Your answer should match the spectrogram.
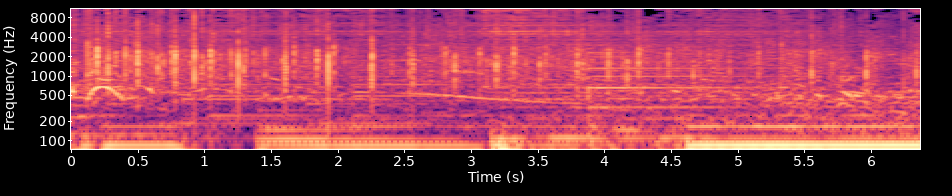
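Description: A live band plays on after a sung performance, with held low keyboard notes and guitar. The low notes swell about two-thirds of the way in, under scattered clapping from the audience.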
